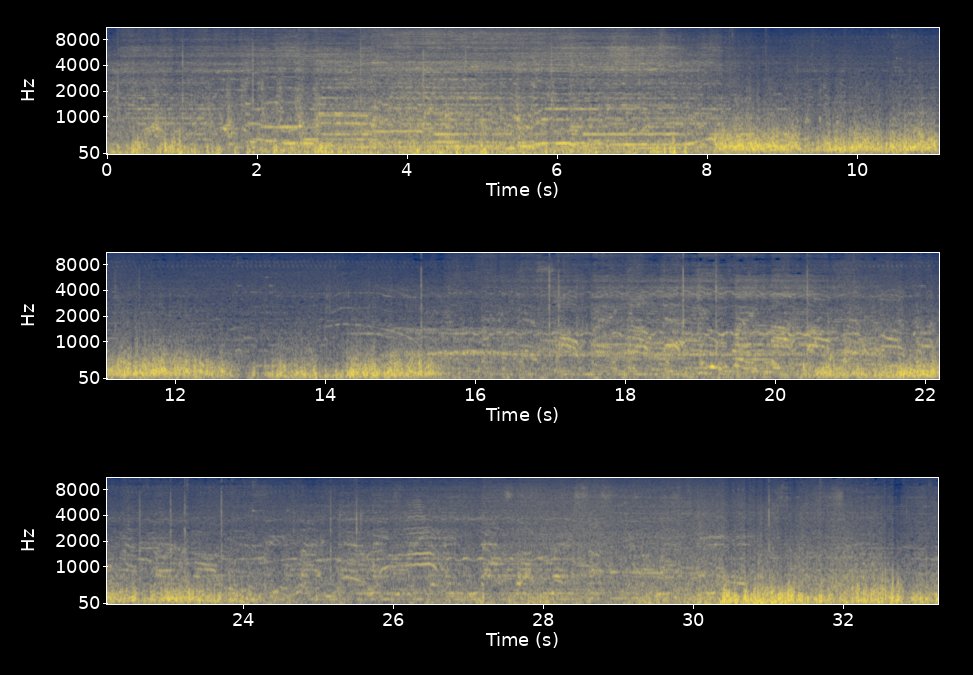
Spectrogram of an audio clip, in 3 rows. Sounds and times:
Music: 0.0 - 10.0, 13.0 - 33.2.

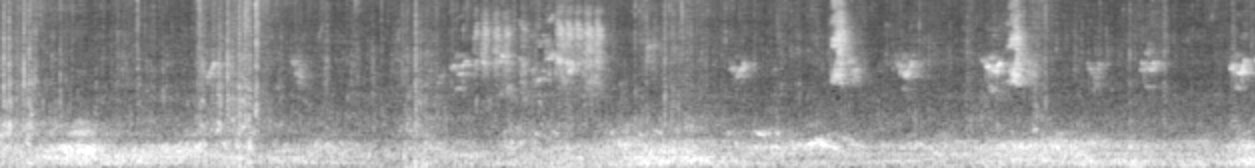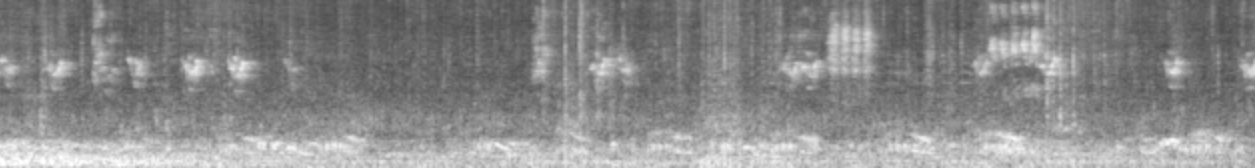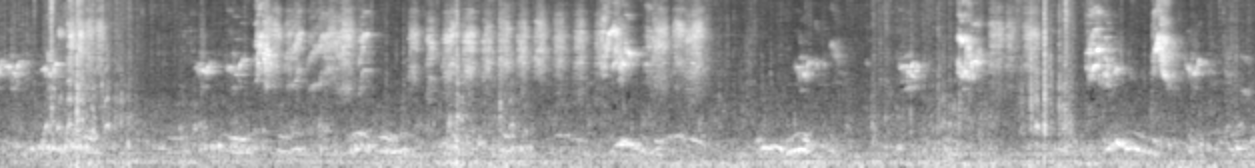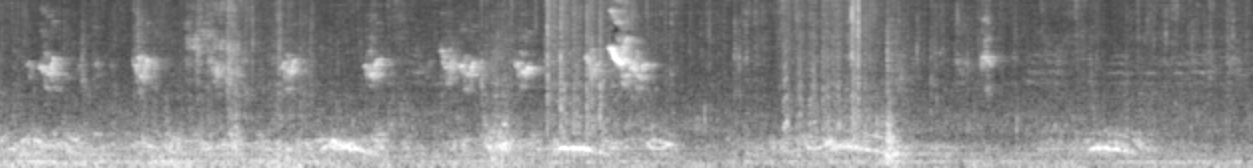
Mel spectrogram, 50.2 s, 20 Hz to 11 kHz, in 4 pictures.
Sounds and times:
Bird flight, flapping wings: 0.0 - 3.0, 3.8 - 7.2, 18.0 - 18.7, 19.3 - 20.4, 22.8 - 23.6, 25.5 - 26.6, 29.4 - 30.6, 33.8 - 36.1, 42.5 - 44.0, 45.4 - 46.8.

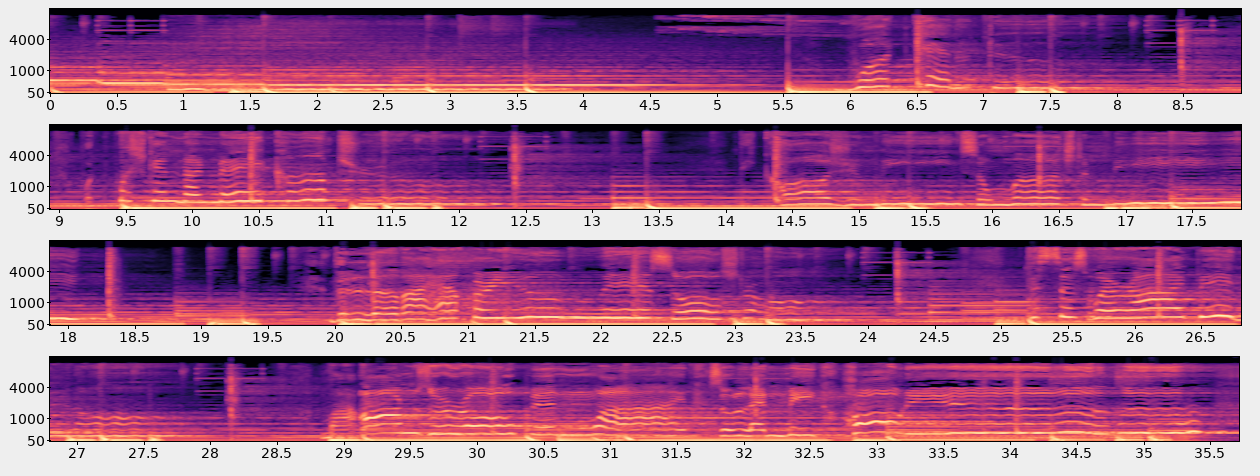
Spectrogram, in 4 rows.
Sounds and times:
Music: 0.0 - 35.7.

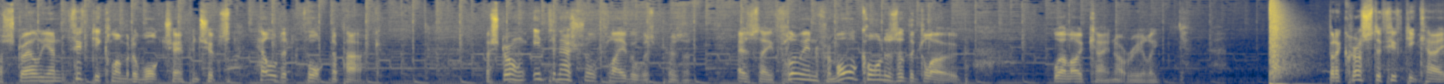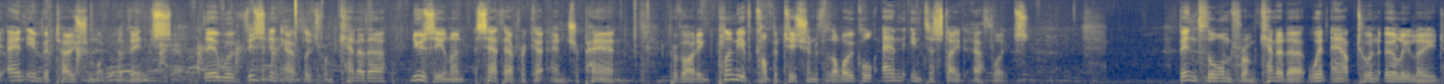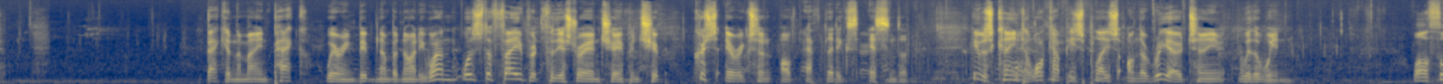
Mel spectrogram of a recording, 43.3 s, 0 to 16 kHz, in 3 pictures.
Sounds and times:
Speech: 0.0 - 3.8, 4.8 - 9.6, 10.5 - 11.6, 13.3 - 25.2, 26.2 - 29.0, 31.0 - 41.8, 43.0 - 43.3
Outside, rural or natural: 0.0 - 43.3
Run: 13.7 - 25.5, 29.5 - 31.1, 31.8 - 43.3.

